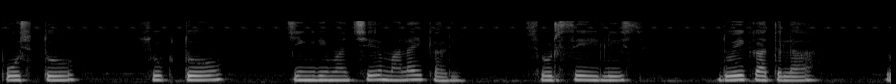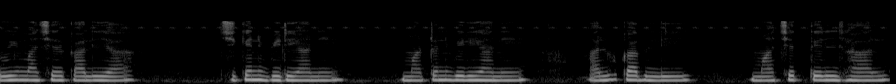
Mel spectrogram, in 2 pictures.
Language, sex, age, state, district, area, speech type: Bengali, female, 30-45, West Bengal, Jalpaiguri, rural, spontaneous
